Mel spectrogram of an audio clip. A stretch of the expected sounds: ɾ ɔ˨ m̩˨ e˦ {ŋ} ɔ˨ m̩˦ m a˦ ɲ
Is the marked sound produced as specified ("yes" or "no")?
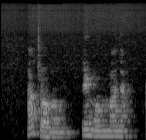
yes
